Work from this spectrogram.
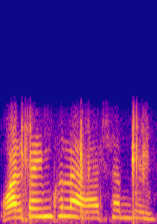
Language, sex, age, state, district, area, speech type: Bengali, female, 30-45, West Bengal, Birbhum, urban, conversation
